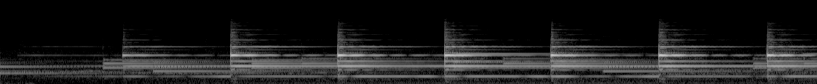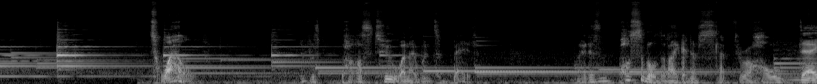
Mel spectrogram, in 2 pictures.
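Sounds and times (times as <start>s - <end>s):
neighbouring church bell chiming the hour: 0.0s - 16.3s
speech: 9.8s - 10.2s, 11.2s - 13.1s, 13.9s - 16.3s.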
